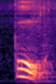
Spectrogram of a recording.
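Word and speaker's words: 不: very very common but you may notice that their tones change when they come before certain words for example is the second rising tone in but it's the fourth falling tone in buhao e as in number one is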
